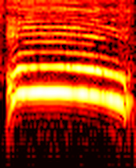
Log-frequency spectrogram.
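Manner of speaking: very high, loud shocked oh; startled squeal. Real, not acted. Streamer yelping at the thought of a long flight. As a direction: yelp at the idea.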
